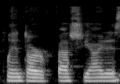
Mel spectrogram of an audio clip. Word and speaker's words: plantar fasciitis: My husband had plantar fasciitis. Yep. I think I said that right. Yep.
